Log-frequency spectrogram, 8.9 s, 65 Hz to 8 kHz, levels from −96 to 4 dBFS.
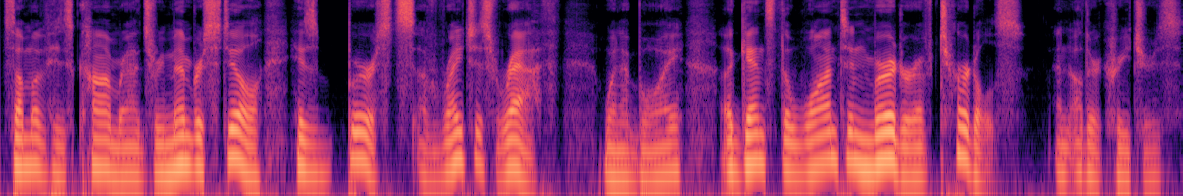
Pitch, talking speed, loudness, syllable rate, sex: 120 Hz, 155 wpm, -23 LUFS, 4.5 syllables/s, male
